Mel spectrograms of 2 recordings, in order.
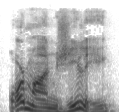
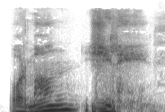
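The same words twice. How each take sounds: First: The name is said in a plain, ordinary way. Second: The name is said in a cool, stylized way.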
